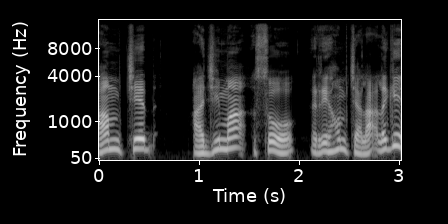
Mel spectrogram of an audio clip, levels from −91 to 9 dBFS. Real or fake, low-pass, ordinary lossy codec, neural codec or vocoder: real; 14.4 kHz; none; none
